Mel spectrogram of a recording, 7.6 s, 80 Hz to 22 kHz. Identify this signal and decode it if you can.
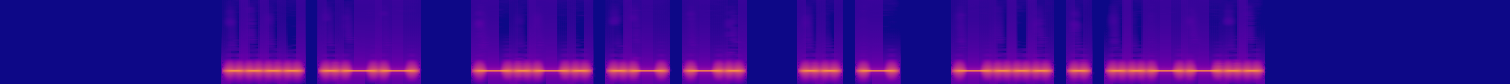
Morse code, heard as a keyed tone, about 25 wpm, 700 Hz. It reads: HW CAN IT BE?
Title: Sentences from Top 100 Words and Abbreviations 25wpm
